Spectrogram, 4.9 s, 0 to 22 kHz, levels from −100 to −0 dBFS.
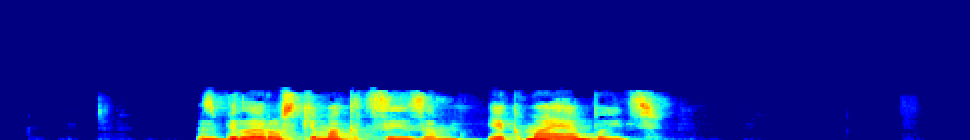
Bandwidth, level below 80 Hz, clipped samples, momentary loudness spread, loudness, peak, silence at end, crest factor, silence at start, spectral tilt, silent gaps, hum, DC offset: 8 kHz; -62 dBFS; under 0.1%; 9 LU; -19 LUFS; -4 dBFS; 1.6 s; 18 dB; 1 s; -5 dB/octave; none; none; under 0.1%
